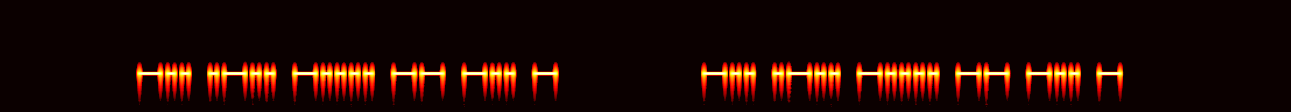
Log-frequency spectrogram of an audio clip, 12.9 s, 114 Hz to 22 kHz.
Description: Morse code, heard as a keyed tone, about 17 wpm, 700 Hz. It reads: DL6MDT DL6MDT
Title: DXCC-100 Call Signs - 6 Characters - Repeated 2x - 17wpm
